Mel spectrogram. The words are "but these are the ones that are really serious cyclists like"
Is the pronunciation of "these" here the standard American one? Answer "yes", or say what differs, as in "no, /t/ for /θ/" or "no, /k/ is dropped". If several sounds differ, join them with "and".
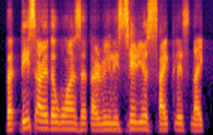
no, /s/ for /z/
